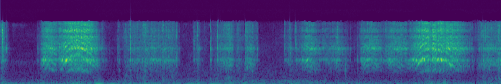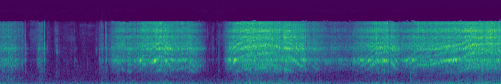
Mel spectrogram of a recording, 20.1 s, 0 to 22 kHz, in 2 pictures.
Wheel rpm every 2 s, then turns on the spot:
50, 20, 20, 40, 80, 10, 80, 120, 90, 160.
10-12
